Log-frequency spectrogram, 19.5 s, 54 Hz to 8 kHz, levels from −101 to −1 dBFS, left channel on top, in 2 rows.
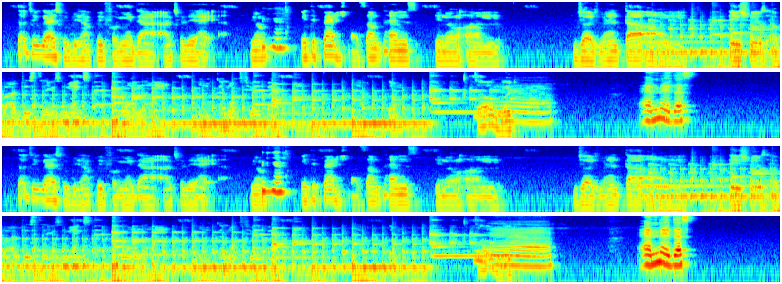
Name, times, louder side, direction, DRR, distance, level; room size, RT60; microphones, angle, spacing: voice 1, 0.2-2.8 3.1-3.3 3.7-6.2 7.1-8.6 9.1-10.8 11.2-11.8 12.2-13.4 14.2-14.8 15.6-16.2, left 3 dB, 40° left, 0.4 m, -35 dB
sound 1, 7.9-16.4, right 1 dB, 15° left, 1.1 m, -34 dB
voice 2, 15.6-16.6 17.7-18.3, right 8 dB, 85° right, 0.3 m, -22 dB
6.2 x 2.7 x 3.1 m
head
